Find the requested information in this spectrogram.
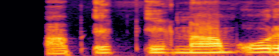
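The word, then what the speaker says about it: Acheron: तो एक एकॉन एक्रॉन इसका प्रोनाउंसिएशन है एकॉन एक्रॉन एक रिवर है जो डेंटी की डेंटी की डिवाइन कॉमेडी में उसका जिक्र किया गया है।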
